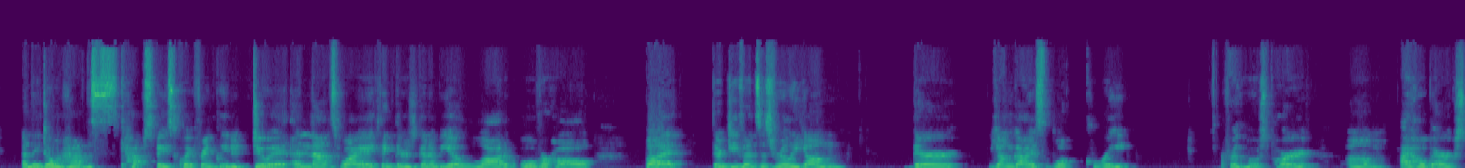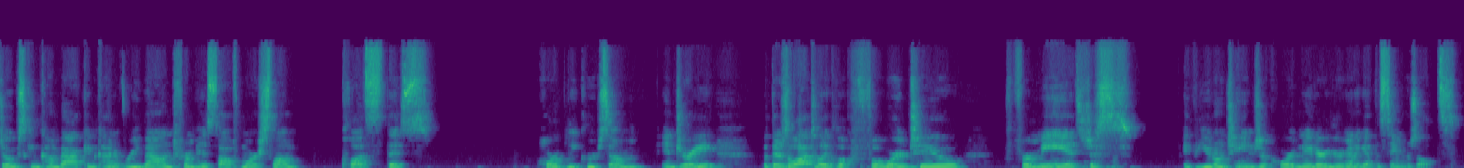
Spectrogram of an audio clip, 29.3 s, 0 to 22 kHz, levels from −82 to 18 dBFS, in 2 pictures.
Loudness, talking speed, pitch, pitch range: -18 LUFS, 180 wpm, 165 Hz, 150-200 Hz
